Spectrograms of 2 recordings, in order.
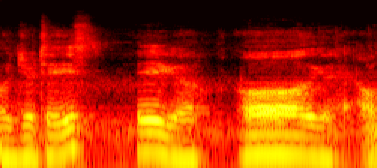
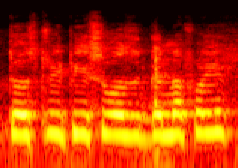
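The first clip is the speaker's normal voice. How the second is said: high teasing pet voice; talking to a dog; 9 semitones higher than usual. Real, not acted. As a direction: playfully scold the beggar.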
